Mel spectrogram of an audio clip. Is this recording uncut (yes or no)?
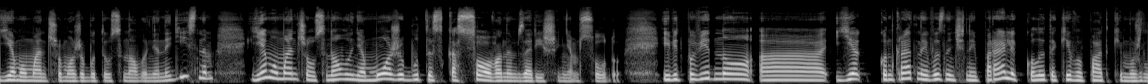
yes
